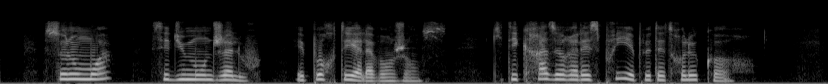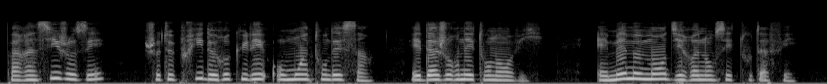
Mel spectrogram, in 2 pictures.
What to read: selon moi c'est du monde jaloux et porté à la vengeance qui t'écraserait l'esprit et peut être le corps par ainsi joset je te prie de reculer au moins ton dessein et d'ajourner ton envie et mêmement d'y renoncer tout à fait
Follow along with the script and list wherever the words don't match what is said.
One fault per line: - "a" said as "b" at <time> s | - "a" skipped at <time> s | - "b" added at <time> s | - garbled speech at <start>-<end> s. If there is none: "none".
none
